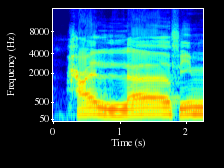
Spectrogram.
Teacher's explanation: Huruf tanwin in bertemu mim bertasdid, maka tanwin innya melebur masuk ke huruf mim bertasdid ya. Hallafim. Ditahan dan didengungkan 2-3 harokat.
